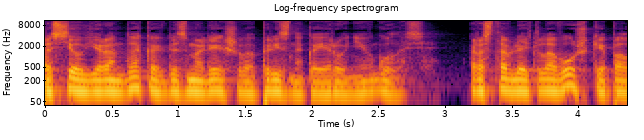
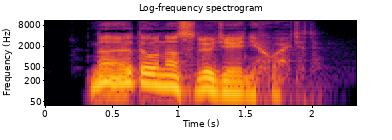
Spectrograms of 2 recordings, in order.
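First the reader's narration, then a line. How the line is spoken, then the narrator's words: Sigh. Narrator (Russian): вздохнул ротмистр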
